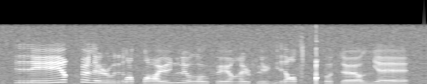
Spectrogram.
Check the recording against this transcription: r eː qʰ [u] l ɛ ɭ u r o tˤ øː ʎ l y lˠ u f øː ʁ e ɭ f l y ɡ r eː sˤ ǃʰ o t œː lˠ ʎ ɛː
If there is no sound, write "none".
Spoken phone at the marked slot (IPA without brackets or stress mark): y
